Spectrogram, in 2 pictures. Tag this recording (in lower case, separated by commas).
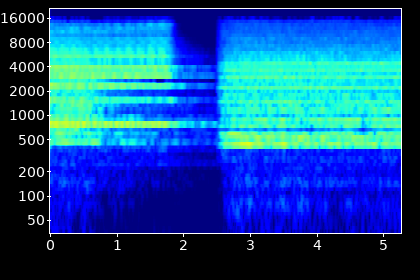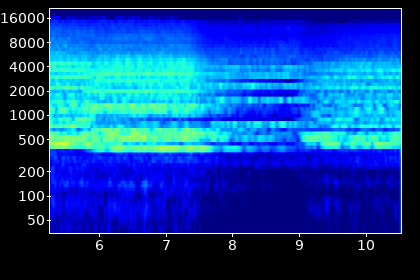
music, background music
